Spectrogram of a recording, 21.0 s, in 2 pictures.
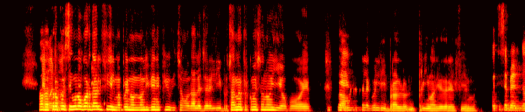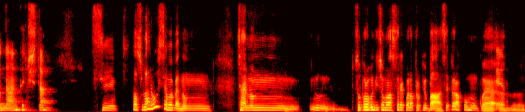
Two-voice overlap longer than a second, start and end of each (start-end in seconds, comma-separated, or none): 0.8-2.3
